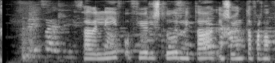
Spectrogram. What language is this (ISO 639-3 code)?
isl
